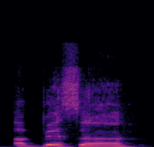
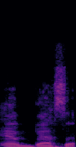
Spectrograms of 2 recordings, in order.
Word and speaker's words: Ambessa: But then I was like, well, I do a lot of gender plays and like Abyssa, I think I'm saying Ambessa. Ambessa is how you say it.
